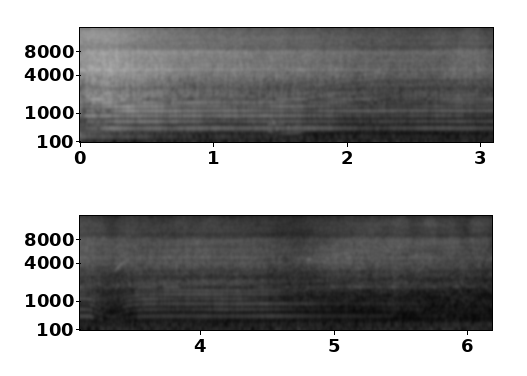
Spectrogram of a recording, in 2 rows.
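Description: Brushless electric motor (2212, 1000 kV) spinning a 10x4 propeller at high throttle on a hand-launched foam RC plane: a steady whine that grows fainter as the plane flies away. About three seconds in, the pitch drops briefly and then picks up again.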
